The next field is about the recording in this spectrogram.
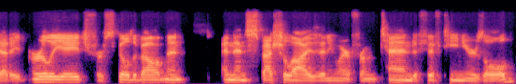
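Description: With an American accent, a man with an ordinary speaking voice and a fairly low pitch talks at a fairly quick pace. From upstate New York, Adirondacks. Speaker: former Olympic athlete, sports executive. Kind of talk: interview.

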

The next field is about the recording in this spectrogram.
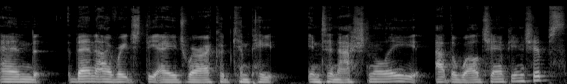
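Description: A man with an Australian accent speaks at a moderate pace and medium pitch, with very even loudness and fairly even intonation, in a very clean recording with a silent background. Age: young. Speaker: dancer. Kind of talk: casual chat.

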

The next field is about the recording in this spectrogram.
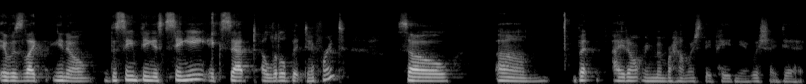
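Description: A woman talks with a Californian accent at a moderate pace. Her pitch is fairly low, with ordinary pitch variation. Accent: General American (California). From Los Angeles. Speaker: voice actor and voice coach. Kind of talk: interview conversation.

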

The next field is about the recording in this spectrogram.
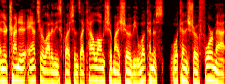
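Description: Recorded very cleanly against a silent background with a dry, close sound and no echo, a man speaks in a normal speaking voice at medium pitch with ordinary pitch variation. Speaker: podcast host and consultant. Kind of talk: casual chat, podcast discussion.

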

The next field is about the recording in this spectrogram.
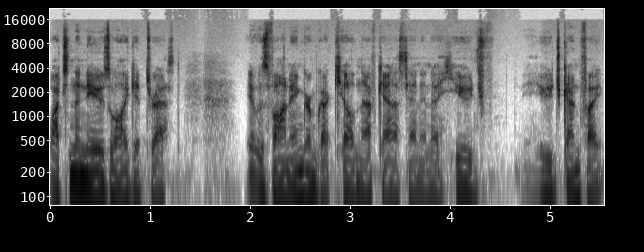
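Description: A very deep, low male voice with a Canadian accent, dark and mellow in tone, somewhat breathy, monotone and flat, at a very fast pace. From Interior British Columbia, Canada. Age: 40s. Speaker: life coach and military veteran. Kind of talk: casual chat.

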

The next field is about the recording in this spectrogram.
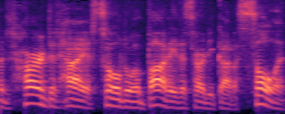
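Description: A man's raspy, put-on character voice

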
